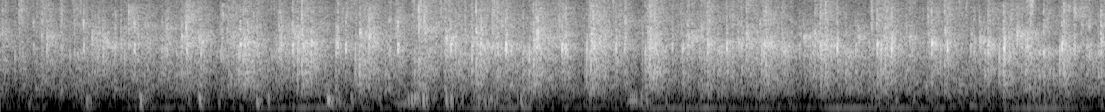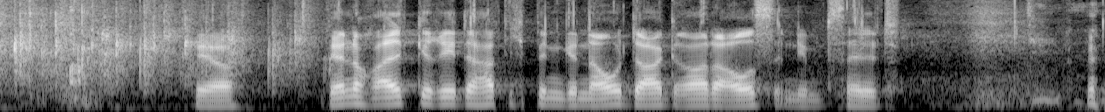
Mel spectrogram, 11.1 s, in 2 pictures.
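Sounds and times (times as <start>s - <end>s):
audience applause: 0.0s - 7.5s
speech: 6.5s - 10.1s.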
